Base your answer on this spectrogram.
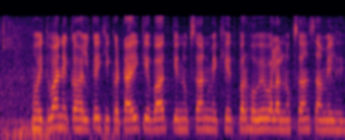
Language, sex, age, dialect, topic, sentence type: Magahi, male, 18-24, Western, agriculture, statement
